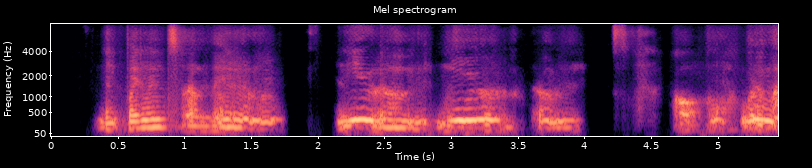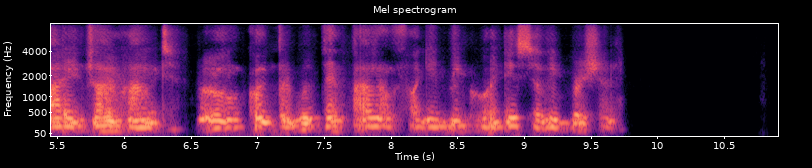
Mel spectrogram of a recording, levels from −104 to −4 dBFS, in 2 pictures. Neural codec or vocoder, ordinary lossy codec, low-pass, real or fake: codec, 16 kHz, 1 kbps, FreqCodec, smaller model; none; none; fake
